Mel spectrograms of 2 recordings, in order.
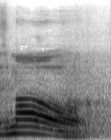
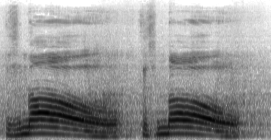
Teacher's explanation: É um O estendido, small. E ele finaliza com U. A boca, ela vai fazer O, small, small, tá?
